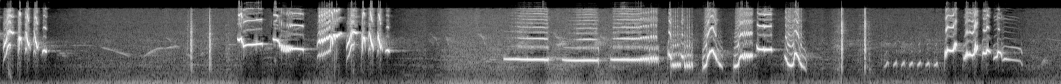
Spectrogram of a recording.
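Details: White-rumped shama singing, meant to make captive birds more responsive and fighting: varied loud phrases of sweeping whistles, a steady low whistle, buzzy trills and rapid repeated notes, with quiet gaps between bursts.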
